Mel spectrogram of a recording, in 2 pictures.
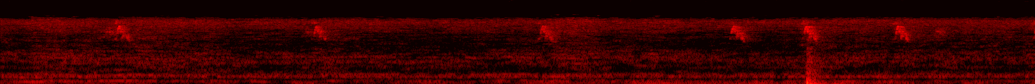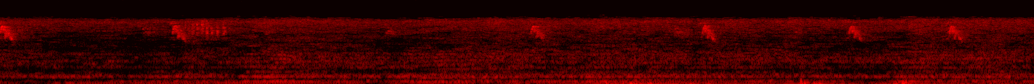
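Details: Honey bees inside the hive make a steady low droning hum with layered tones. Short high chirps repeat about every second and a half above it, with a few sharp knocks.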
